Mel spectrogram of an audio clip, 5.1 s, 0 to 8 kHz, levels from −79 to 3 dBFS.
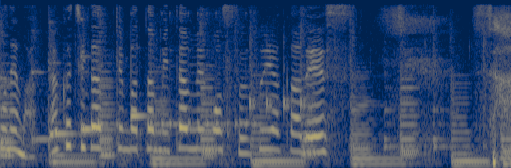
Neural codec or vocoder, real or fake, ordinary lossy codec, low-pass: none; real; none; 7.2 kHz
